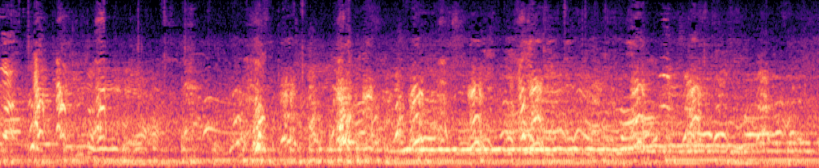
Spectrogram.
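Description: A dog barking repeatedly, in quick short barks, while running an agility course.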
